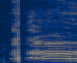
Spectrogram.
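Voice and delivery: sudden high-pitched yelp; mock scream. Stopping short of saying the rude word, mock scream. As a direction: cut yourself off with a high "ah".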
